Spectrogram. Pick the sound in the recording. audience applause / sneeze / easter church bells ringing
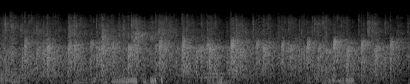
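audience applause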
